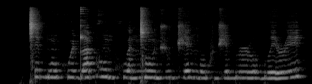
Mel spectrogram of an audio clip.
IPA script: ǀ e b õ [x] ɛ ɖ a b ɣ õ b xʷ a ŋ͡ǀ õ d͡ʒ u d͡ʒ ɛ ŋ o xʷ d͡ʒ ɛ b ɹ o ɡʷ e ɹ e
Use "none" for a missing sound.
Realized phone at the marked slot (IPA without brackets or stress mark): xʷ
